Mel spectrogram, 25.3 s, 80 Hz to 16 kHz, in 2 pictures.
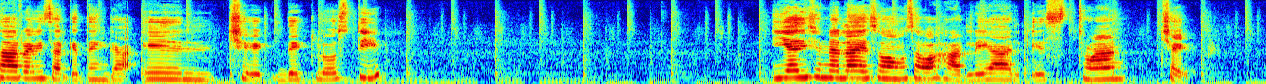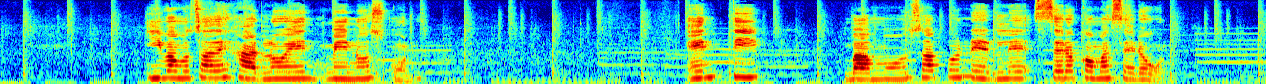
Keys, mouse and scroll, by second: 0.2-0.8 scroll down 3, 8.8 click, 13.7 click, 20.4 click.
